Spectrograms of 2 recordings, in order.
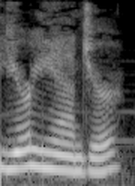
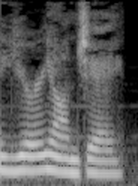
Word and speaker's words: Urianger: urgency and necessity I you say yurianger I say Yuri anje well that's how they spell it in a way that Calico will pronounce correctly now we know oh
